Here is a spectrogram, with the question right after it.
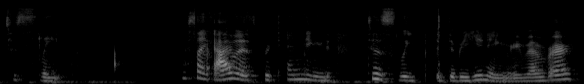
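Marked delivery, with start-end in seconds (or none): none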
